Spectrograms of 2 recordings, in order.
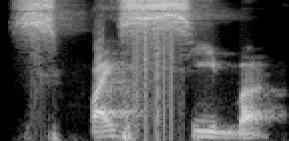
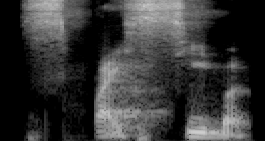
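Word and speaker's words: спасибо: Então, nós pronunciamos isso aqui como spaisiba, spaisiba. Quase como se aqui tivesse um I fraquinho, spaisiba. E A porque esse O não é tônico. A sílaba tônica aqui é o si.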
